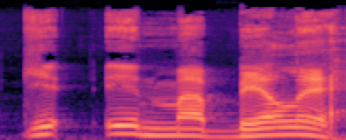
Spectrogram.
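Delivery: slow, loud, drawn-out put-on Scottish accent. Trying to think of a good accent, in a put-on scottish accent. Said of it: "I'm trying to think of a good Scottish accent. It'd be like".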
